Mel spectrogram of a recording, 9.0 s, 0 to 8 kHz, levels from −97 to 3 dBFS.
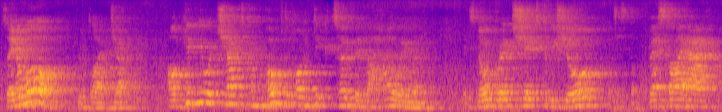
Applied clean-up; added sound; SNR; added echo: none; Fire; 19 dB; reverberation time 1.1 s.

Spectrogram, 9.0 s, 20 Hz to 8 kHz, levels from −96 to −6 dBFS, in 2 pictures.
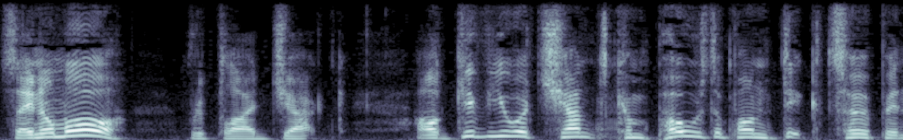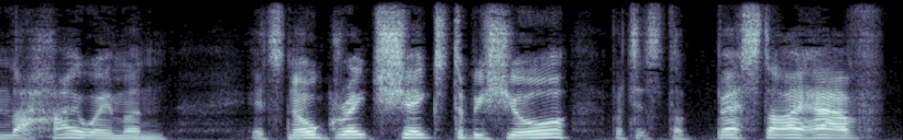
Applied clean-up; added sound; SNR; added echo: none; none; none; none.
